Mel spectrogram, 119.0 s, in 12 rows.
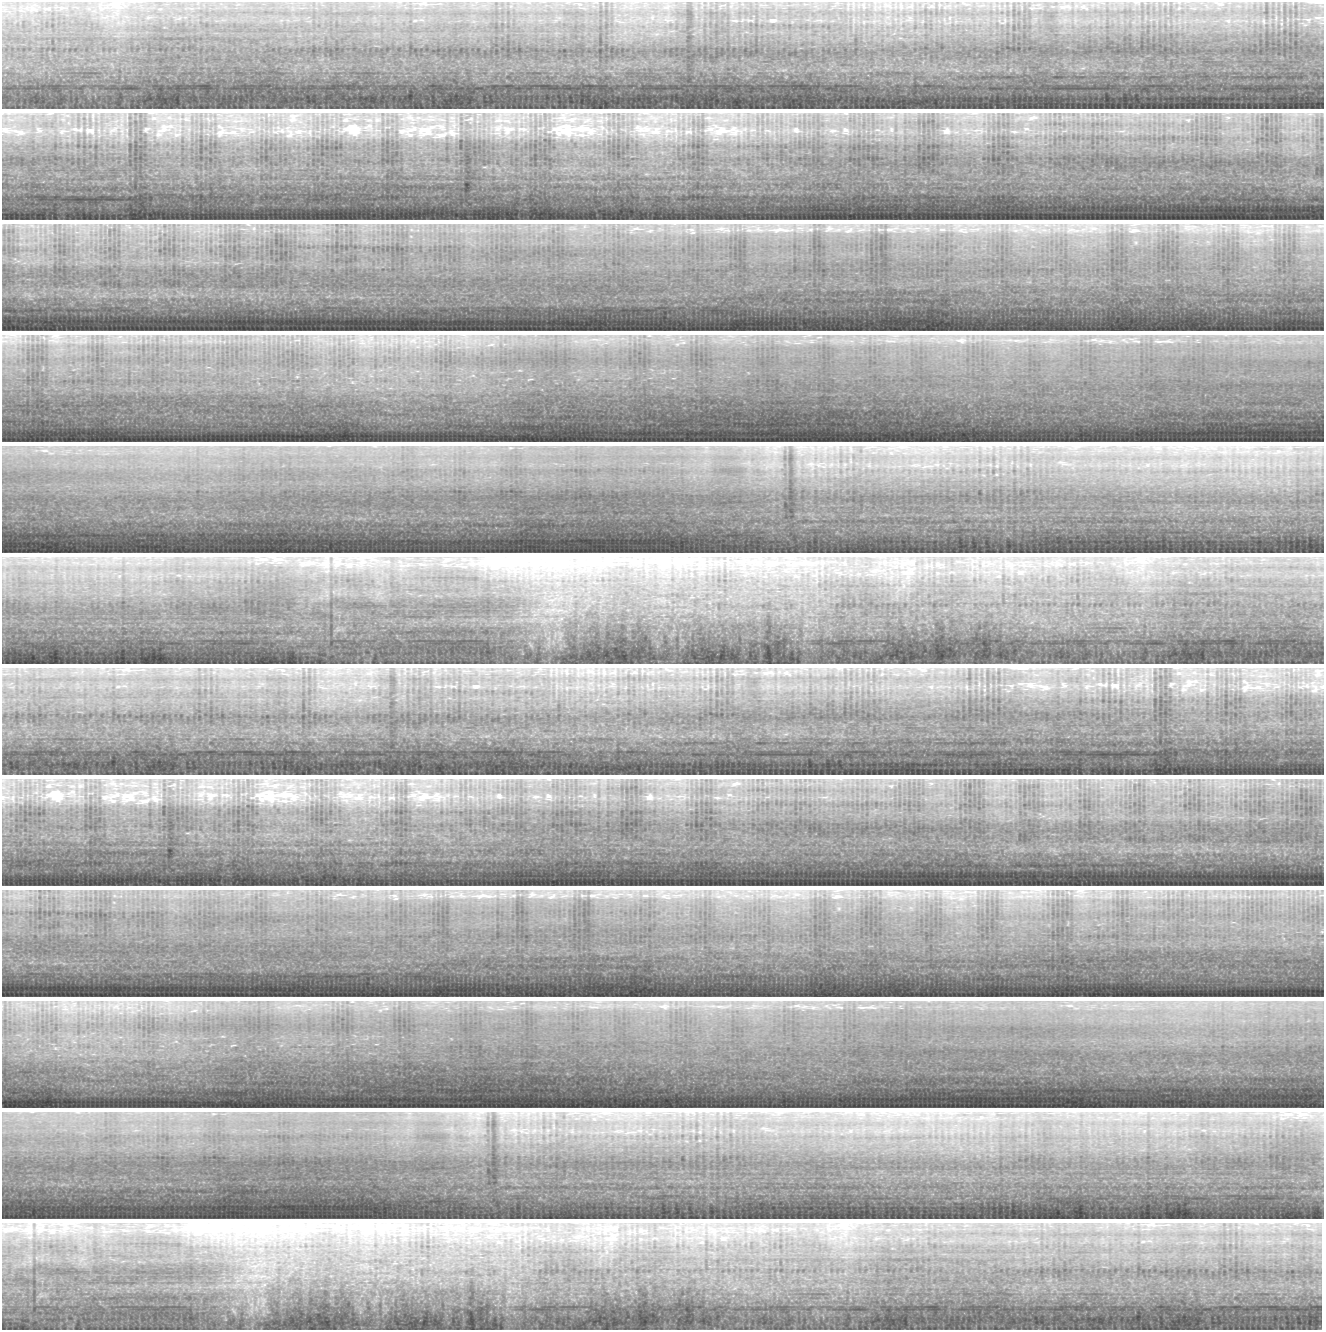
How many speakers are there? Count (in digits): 0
